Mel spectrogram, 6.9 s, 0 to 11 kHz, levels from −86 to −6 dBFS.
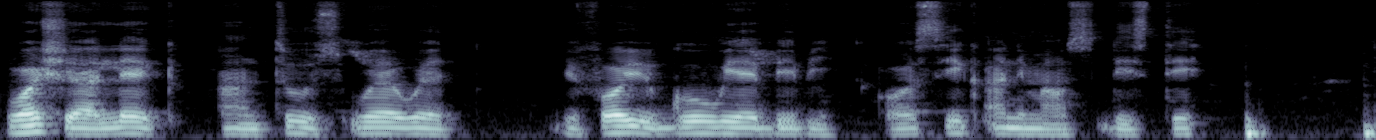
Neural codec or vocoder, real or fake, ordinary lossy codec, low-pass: none; real; none; none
